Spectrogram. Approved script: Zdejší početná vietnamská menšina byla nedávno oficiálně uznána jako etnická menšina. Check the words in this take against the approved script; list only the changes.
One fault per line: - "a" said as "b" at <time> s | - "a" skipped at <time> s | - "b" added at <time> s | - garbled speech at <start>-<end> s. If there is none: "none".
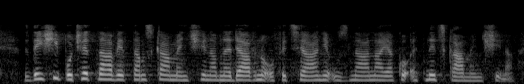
- "byla" skipped at 2.2 s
